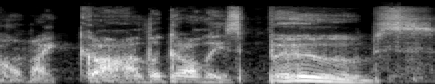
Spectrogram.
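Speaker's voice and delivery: words broken up by giggles. Retelling looking at search results with cousins: imitating giggling while talking. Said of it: "we're all just giggling".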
